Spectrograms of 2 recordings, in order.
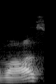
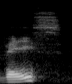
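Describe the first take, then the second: First: The word is said with a British vowel. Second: The word is said with an American vowel.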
